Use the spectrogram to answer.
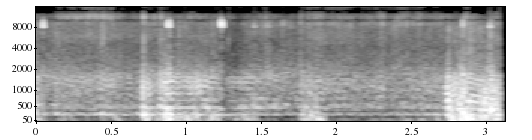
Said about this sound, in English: Lots of bees down in there.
